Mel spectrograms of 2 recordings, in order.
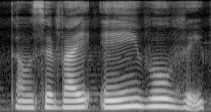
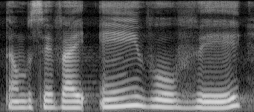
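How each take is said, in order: Both takes have the same delivery.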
